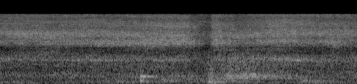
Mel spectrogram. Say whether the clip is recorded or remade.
recorded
